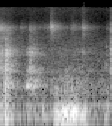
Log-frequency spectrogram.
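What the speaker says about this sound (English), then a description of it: "My dog is trying to get in the middle of it." A pet dog whimpers in a few soft, short whines, close by in a quiet room, with low rustling beneath.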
